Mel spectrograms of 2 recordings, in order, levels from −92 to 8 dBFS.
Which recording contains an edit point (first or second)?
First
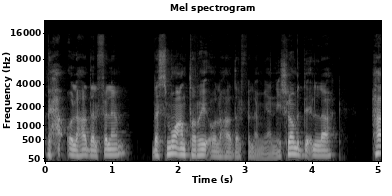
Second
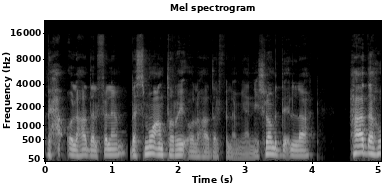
second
